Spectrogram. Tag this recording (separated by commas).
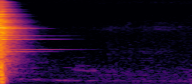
Cutlery, Domestic sounds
